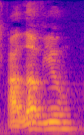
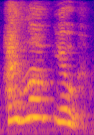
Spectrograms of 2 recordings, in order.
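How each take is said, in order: First: It is said flatly, as a plain statement. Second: It is said expressively, with real feeling. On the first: The words are only stated, not truly felt. "Like you said "I love you,"" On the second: The words express genuine feeling. "you wanted it to be like an expression"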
